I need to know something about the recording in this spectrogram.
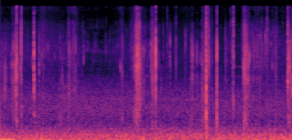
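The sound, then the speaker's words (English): Footsteps crunching on thin ice over Turtle Bay at an uneven pace, each step a sharp, gritty crackle over a low background rumble, with no voices. “crack, crunch, crunch. I'm looking down into Turtle Bay. My God, can you hear that?”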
